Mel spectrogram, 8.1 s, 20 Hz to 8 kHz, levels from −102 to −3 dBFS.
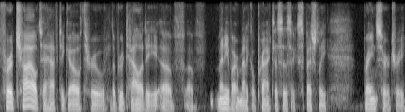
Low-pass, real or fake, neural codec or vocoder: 7.2 kHz; real; none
